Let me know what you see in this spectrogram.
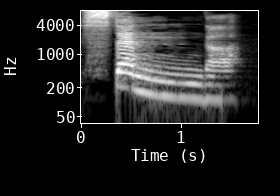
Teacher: The N again has to sing into the D, and that's an open E vowel.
